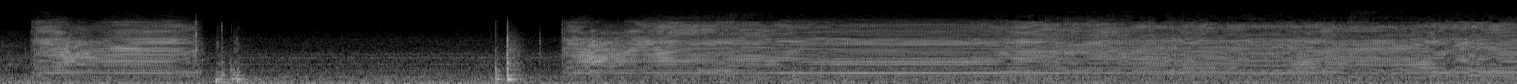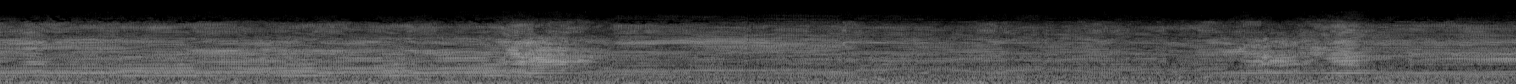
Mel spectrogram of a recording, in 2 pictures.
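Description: Corded electric grooming clippers running with a steady buzz as they are worked over a poodle's coat. After a brief stretch near the start and a couple of sharp knocks, the clippers start up about five and a half seconds in and run on.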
